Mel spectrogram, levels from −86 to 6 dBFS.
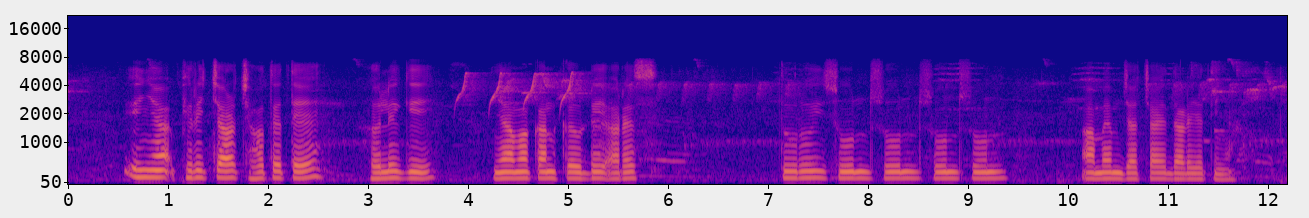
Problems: none marked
